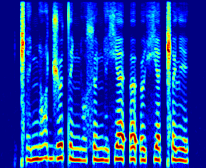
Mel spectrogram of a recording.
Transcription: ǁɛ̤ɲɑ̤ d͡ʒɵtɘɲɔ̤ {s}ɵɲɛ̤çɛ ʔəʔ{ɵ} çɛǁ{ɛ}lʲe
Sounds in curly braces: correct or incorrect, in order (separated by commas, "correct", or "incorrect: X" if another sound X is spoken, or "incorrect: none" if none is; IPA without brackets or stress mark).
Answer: correct, correct, incorrect: ɘ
